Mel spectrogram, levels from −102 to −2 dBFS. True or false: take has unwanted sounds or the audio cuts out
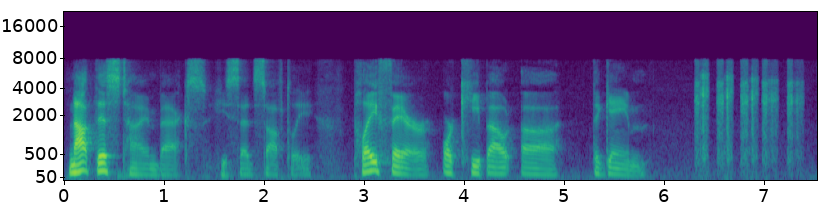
true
